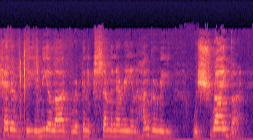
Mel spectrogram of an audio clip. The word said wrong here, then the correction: Scheiber: It's Schreiber. The name is spelled S-C-H-E-I-B-E-R.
